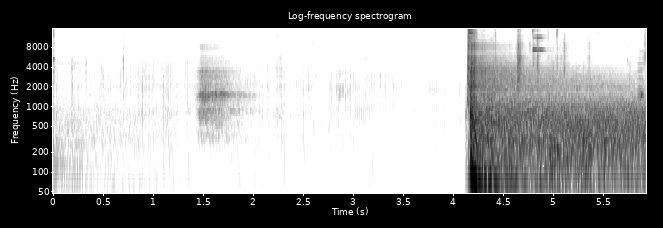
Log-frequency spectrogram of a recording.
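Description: A rifle gunshot in theHunter: Call of the Wild on the Emerald Coast map cracks out loud and sudden near the end, then leaves a sustained broadband rumble. Before it come quiet breathing and a brief soft rustle, with no talking.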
